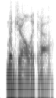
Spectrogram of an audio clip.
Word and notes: majolica: American English

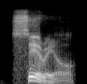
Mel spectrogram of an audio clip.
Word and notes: cereal: British English

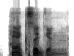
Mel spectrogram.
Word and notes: hexagon: British English

